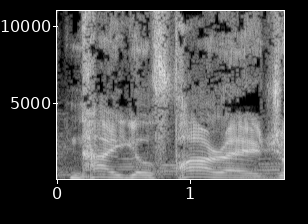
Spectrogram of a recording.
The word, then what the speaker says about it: Nigel Farage: Nigel Farage, o come diavolo si pronuncia lo stesso, avete capito benissimo.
